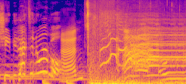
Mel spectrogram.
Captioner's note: Basketball and Two scream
